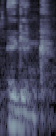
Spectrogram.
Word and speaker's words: Eggink: Brand new from Peter Eggink. Is that how you say his name? Eggink? So far as I know, it is Eggink.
